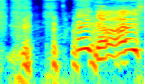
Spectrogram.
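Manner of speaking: very high, excited, thrilled voice. Imitating a wrestler's mocking greeting: high excited voice imitating Chris Jericho. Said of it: "go into an upper register of your voice".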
